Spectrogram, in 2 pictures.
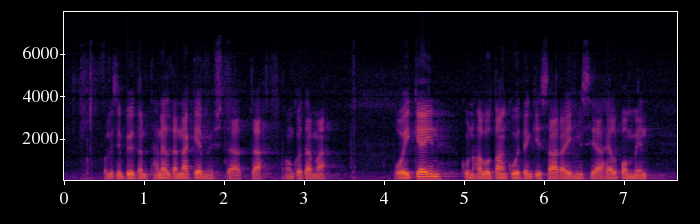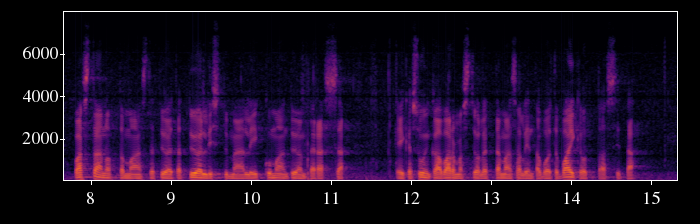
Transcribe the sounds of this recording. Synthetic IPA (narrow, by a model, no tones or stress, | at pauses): olisimpyːt̪ænyt̪hænelt̪ænækemyst̪æet̪ːæ̰oŋkot̪æmæ | oikeinkunhɑlut̪ɑːŋkuit̪eŋkinsɑːdɑihmisiæhelpomːin | ʋɑst̪ɑːnot̪ːɑmɑːnsi̥t̪æt̪yøt̪æt̪yølːist̪ymæːlliːkːumɑːnt̪yømpeɾæsːæ | eikæsuiŋkɑːʋɑrmɑst̪iolet̪t̪ːæmænsɑlint̪ɑʋoit̪eʋɑikeut̪ːɑ̰ːssit̪æ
